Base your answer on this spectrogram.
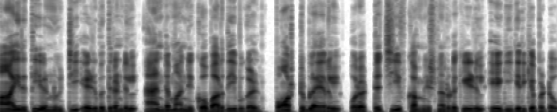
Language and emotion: Malayalam, neutral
